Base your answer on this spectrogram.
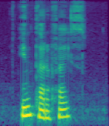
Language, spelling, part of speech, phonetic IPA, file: Polish, interfejs, noun, [ĩnˈtɛrfɛjs], LL-Q809 (pol)-interfejs.wav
